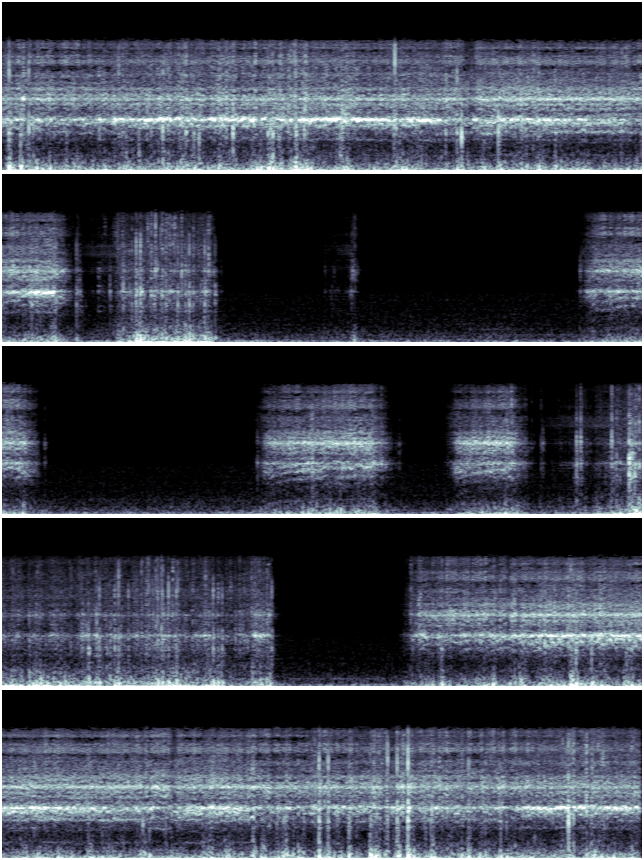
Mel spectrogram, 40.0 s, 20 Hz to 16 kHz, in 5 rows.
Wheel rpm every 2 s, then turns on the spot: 70, 70, 70, 70, 30, 10, 0, 20, 10, 20, 30, 10, 20, 10, 20, 70, 70, 70, 70, 70.
8-12 22-28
